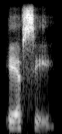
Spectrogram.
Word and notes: AFC: Indian

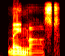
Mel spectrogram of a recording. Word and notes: mainmast: British English

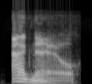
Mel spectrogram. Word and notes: agnail: British English

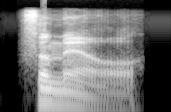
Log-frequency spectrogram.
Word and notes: famille: British English

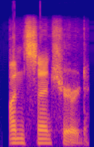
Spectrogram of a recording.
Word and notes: uncensured: American English

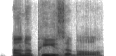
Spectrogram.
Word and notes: Unappeasable: British English

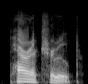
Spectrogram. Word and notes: paratroop: American English

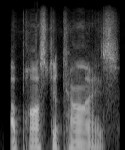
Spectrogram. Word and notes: apostatize: American English

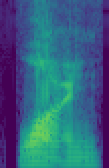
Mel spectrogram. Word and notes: worn: American English

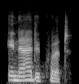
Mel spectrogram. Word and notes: inadequate: Indian

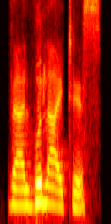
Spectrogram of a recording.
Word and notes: valvulitis: Indian

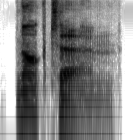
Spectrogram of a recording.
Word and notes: nocturn: British English

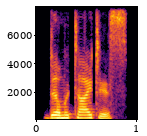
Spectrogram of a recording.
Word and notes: dermatitis: Indian

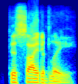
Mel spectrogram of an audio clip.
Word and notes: decidedly: American English

